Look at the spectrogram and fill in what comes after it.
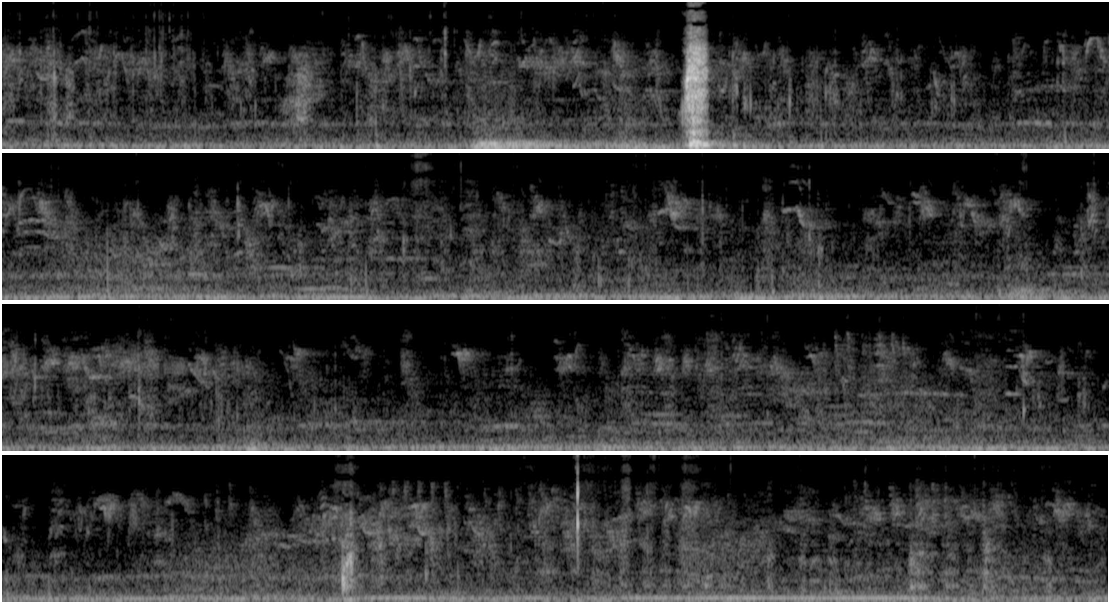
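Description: Small birds chirping intermittently over a faint low hum, with one loud sharp click about four and a half seconds in and two fainter clicks near the end.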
